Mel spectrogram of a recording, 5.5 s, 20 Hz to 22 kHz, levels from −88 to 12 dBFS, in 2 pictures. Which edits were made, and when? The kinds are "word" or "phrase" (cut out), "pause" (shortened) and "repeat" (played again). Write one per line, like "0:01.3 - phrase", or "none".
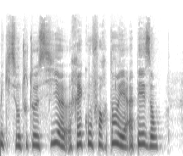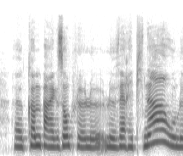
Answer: none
